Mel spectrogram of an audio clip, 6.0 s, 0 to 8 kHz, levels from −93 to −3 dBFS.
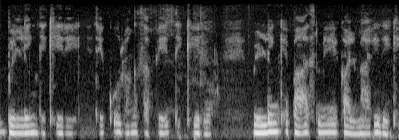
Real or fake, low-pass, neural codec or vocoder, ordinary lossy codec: real; 7.2 kHz; none; none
